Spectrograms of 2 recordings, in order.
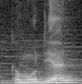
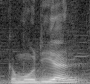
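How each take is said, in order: No difference in how they are said.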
